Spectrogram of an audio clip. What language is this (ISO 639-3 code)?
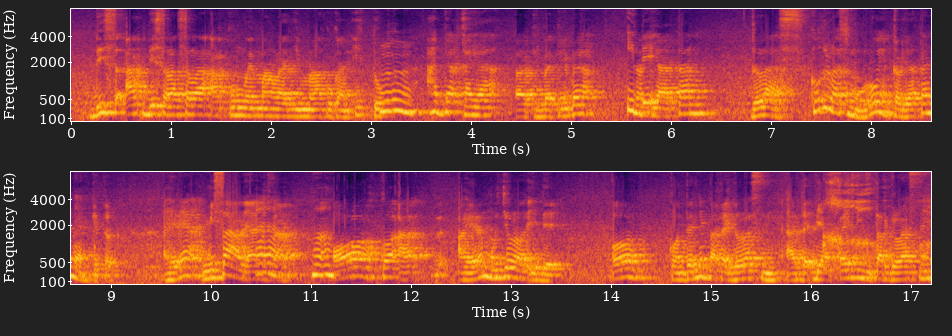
ind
